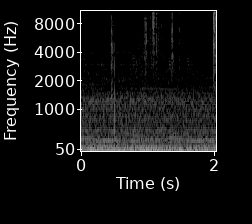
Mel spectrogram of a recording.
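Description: A lock clicks as a pick turns in it.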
